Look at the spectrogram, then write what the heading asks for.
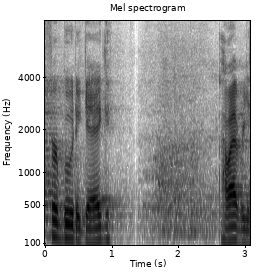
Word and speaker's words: Buttigieg: For future reference, it's pronounced Buttigieg, That's helpful, thank you.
